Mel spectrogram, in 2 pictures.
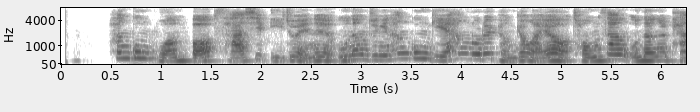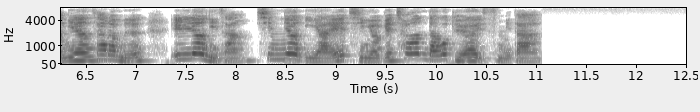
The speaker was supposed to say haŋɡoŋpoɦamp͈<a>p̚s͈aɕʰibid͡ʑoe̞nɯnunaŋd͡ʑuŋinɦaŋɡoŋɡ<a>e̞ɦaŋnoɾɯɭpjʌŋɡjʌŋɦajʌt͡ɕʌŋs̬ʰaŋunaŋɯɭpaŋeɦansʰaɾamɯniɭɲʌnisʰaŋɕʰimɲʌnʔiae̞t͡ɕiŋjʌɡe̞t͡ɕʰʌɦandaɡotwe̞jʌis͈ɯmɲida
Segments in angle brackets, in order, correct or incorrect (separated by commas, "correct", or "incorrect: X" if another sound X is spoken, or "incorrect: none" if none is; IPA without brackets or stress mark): incorrect: ʌ, incorrect: i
